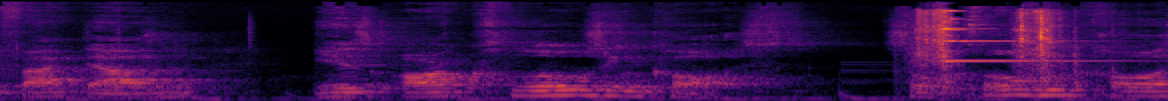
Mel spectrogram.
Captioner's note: register rings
